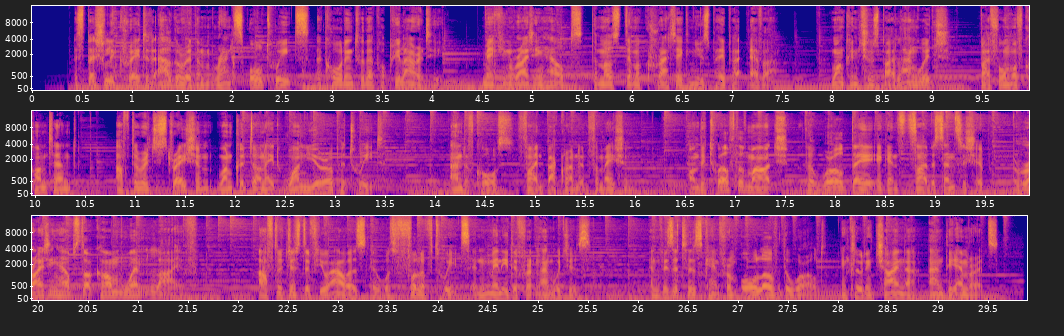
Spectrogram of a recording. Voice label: male german voice over talent english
